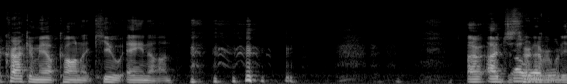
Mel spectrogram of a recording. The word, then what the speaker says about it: QAnon: you're cr you're cracking me up calling it q ainon i just heard everybody say qwen on and it's just i i like your pronunciation yeah q anon is probably the better procrastination but that's all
